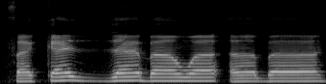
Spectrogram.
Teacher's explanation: Ba dibaca dengan panjang 2 harakat kerana mad asli huruf alif.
